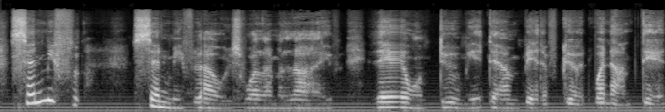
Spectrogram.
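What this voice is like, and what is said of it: Imitates another person's voice. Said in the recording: “my best Joan Crawford impersonation”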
